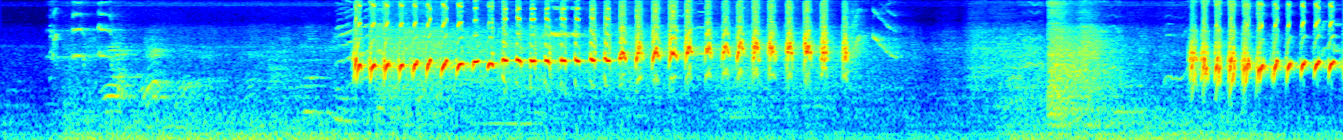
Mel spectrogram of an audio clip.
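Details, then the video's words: Greater green leafbird singing vigorously, with song material that includes fighting-sparrow and woodpecker phrases; loud, rapid rattling series of sharp notes that rise slightly in pitch, broken by a short buzzy burst, then the rattle resumes. "CUCAK IJO GACOR FULL ISIAN TEMBAKAN GEREJA TARUNG DAN PELATUK BAWANG"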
